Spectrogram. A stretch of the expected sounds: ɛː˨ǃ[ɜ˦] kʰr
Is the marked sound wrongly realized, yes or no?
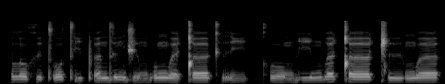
yes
